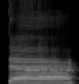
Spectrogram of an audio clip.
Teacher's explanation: two counts long and very sharp sound. There is no flow of breath.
